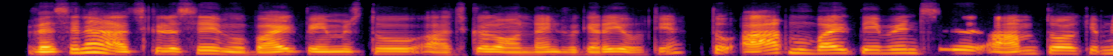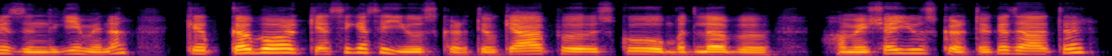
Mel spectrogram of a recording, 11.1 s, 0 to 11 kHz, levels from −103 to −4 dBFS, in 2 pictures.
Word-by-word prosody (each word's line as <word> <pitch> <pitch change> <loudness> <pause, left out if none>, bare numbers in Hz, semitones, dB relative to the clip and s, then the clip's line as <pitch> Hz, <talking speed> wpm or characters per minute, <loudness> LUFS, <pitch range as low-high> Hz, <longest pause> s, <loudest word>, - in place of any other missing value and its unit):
वैसे 140 +9 +5
ना, 245 +2 +6
आजकल, 145 +2 0
जैसे 170 +4 +1
मोबाइल 135 +1 +3
पेमेंट्स 145 -1 +1
तो 150 0 0
आजकल 145 +4 -2
ऑनलाइन 130 +1 0
वगैरह 130 +2 -1
ही - - +3
होती 130 -2 -4
हैं, - - -7
तो - - -2
आप 220 - +5
मोबाइल 200 -1 +3
पेमेंट्स 200 +1 -4 0.3
आम 175 - +2
तौर 180 -1 +4
की 180 - -7
अपनी 185 +1 -6
ज़िंदगी 135 +2 -3
में 140 -4 -3
ना 220 - -2 0.3
किब 180 -1 -2
कब 210 +3 +5
और 225 0 +6
कैसे-कैसे 230 +6 -3
यूज़ 140 -6 -2
करते 130 +2 -5
हो? - - -5
क्या 155 +3 +2
आप 170 -1 -4
इसको 150 +1 -1
मतलब 140 0 +1 0.4
हमेशा 135 +7 0
यूज़ 200 0 -4
करते 135 - -2
हो - - -2
क्या 190 - -2
ज़्यादातर? 180 +7 -1
155 Hz, 220 wpm, -25 LUFS, 140-190 Hz, 0.4 s, ना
